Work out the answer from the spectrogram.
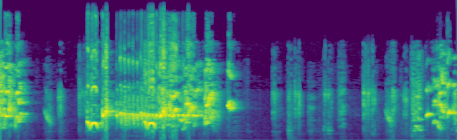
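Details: Red-headed prinia, a territorial fighting bird, calling to lure males into reacting: a brief high trill with chirping notes around the first two seconds, then scattered faint chirps and a low hum in the background.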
